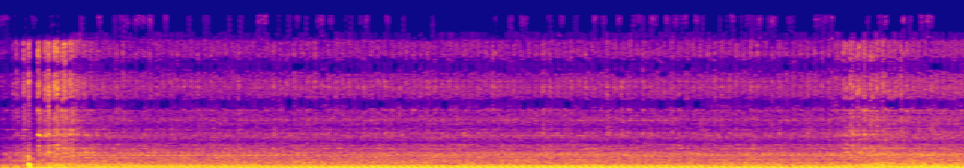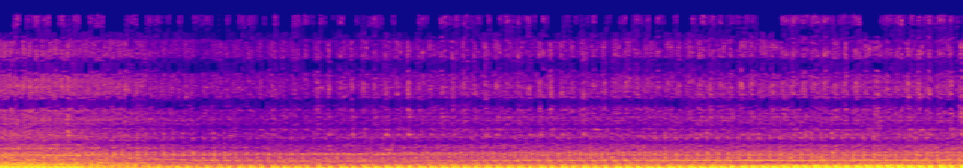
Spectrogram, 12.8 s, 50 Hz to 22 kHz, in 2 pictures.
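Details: John Deere D125 mower twin after a no-start fix, where a bent push rod was the main culprit: starts and settles into a steady, even idle with a firm low beat, no knocks or misses; a little exhaust smoke is noted.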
